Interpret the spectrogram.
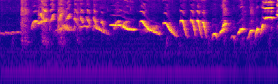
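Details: White-rumped shama male singing to call a female: a dense, fast stream of varied whistles and buzzy slurred notes, sweeping up and down without pause, with a faint low hum beneath.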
